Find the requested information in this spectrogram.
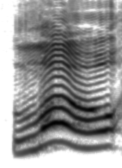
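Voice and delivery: "Lo" high, loud and stretched out; extreme emphasis. Acted. Preacher quoting the New King James, emphatic "Lo". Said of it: "a word of emphasis".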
